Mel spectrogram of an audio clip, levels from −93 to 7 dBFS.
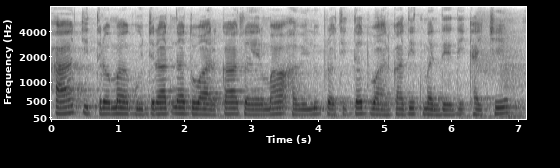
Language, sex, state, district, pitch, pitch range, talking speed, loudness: Gujarati, male, Gujarat, Valsad, 150 Hz, 140-155 Hz, 95 wpm, -17 LUFS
